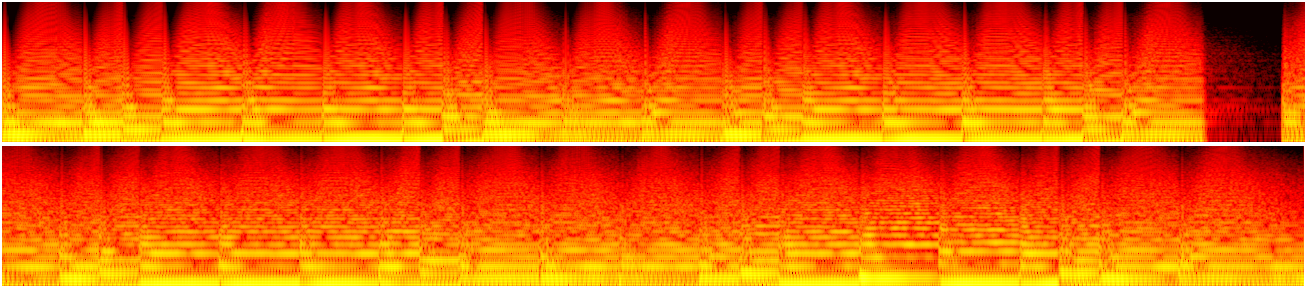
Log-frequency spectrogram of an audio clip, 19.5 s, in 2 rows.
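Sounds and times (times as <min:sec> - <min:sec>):
brass: 0:00.0 - 0:19.5.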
